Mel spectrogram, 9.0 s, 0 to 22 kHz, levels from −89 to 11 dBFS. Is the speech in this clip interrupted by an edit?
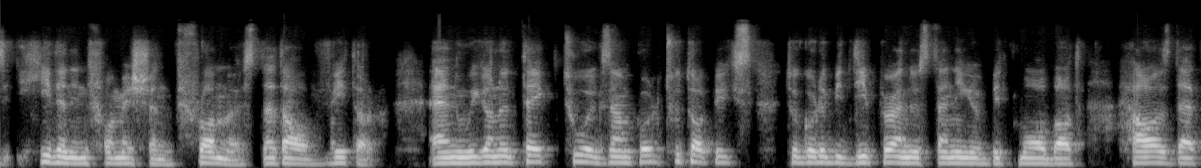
yes; 1 cut; at 2.4 s

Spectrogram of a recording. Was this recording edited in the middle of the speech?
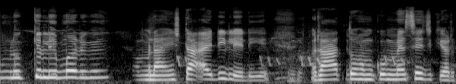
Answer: yes; 2 cuts; at 1.4 s, 3.2 s

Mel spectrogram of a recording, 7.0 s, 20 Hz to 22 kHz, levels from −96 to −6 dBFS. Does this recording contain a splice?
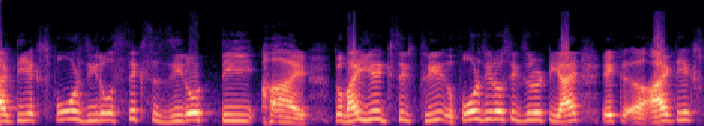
no; 0 cuts

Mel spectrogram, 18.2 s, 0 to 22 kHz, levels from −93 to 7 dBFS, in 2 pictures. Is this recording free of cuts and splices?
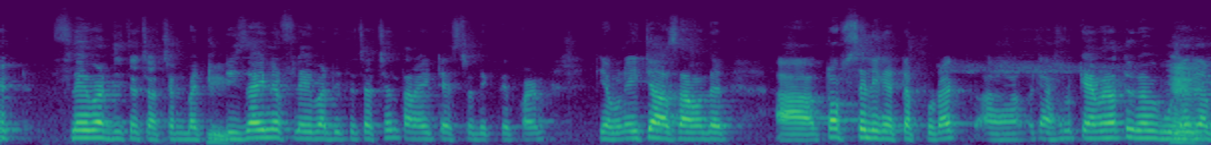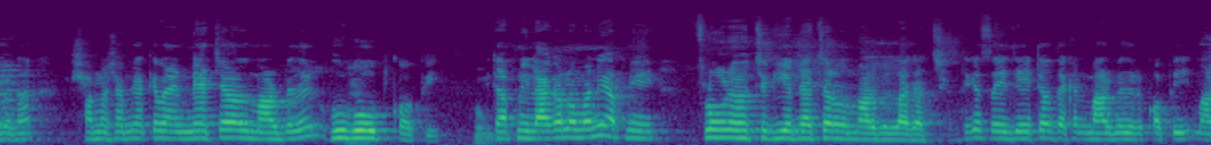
yes; 0 cuts

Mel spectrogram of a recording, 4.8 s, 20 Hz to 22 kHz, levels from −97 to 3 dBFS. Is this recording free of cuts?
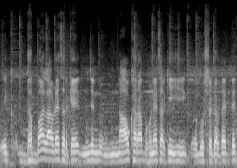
yes; 0 cuts

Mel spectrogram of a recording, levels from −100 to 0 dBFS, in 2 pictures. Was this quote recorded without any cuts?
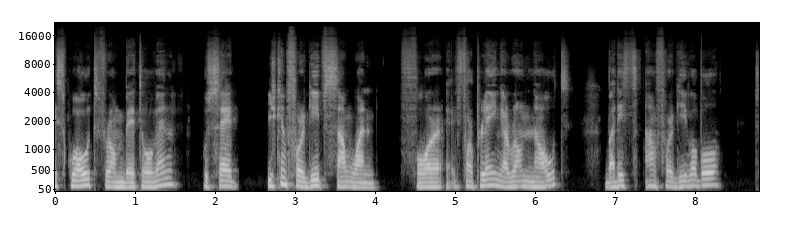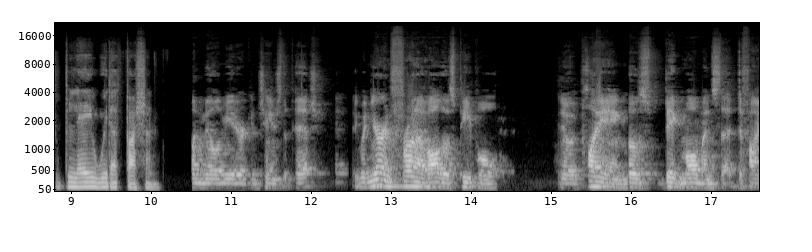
no; 4 cuts; at 2.4 s, 5.0 s, 10.5 s, 16.0 s

